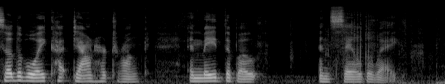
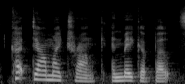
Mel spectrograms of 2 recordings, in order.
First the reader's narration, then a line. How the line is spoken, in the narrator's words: said the tree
